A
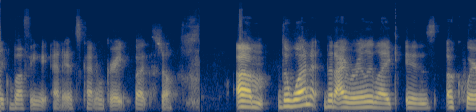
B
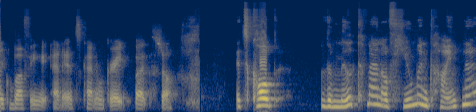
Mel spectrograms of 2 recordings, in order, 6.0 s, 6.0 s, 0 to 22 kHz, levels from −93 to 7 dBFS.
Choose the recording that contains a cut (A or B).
B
